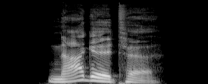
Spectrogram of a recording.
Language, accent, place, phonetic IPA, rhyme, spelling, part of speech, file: German, Germany, Berlin, [ˈnaːɡl̩tə], -aːɡl̩tə, nagelte, verb, De-nagelte.ogg
- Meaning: inflection of nageln: 1. first/third-person singular preterite 2. first/third-person singular subjunctive II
